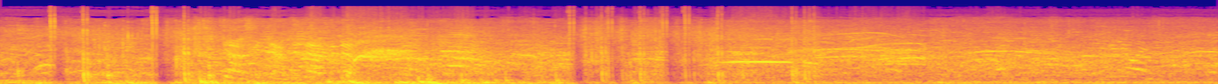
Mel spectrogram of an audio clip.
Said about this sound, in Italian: Vi faccio sentire il momento degli spari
